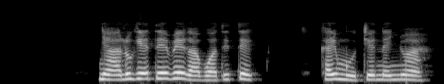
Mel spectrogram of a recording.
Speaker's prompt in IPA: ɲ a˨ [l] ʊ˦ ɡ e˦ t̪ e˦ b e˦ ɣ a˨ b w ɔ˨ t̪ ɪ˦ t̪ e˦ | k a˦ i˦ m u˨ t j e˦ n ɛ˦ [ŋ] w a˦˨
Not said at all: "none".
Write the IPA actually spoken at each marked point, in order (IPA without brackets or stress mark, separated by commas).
l, ɲ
